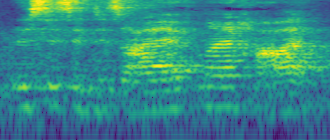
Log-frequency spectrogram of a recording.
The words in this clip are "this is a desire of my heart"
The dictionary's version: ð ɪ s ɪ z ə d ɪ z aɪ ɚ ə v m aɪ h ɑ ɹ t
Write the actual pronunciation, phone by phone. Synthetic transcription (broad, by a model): ð ɪ s ɪ z ə d ɪ z aɪ ɚ ə v m aɪ h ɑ ɹ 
